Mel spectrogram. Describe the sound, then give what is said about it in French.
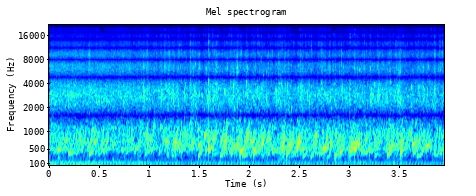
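Steady churning and trickling of water as paddle wheels stir a spirulina culture pond running in winter mode, a continuous, even wash of small splashes and gurgles with no voices. “Donc en fait, les roues à aubes sont là uniquement pour agiter le milieu et pour avoir de la spiruline sur toute la hauteur d'eau.”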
